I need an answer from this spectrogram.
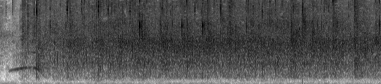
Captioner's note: attendees applauding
